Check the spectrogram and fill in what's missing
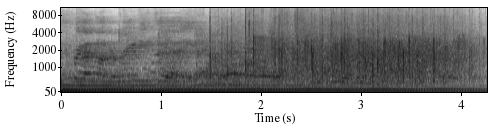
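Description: Dense, loud applause from a large outdoor crowd on a rainy day, continuous clapping over a low steady hum, with cheering voices mixed in.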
